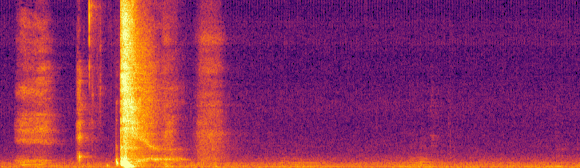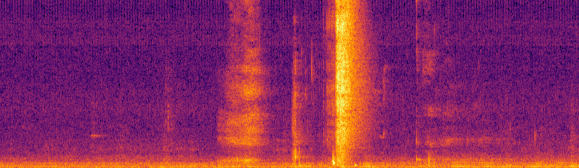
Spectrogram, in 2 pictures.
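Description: Two loud sudden sneezes about ten seconds apart, each with a sharp indrawn breath before it. Repeated sneezing in a quiet room.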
